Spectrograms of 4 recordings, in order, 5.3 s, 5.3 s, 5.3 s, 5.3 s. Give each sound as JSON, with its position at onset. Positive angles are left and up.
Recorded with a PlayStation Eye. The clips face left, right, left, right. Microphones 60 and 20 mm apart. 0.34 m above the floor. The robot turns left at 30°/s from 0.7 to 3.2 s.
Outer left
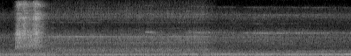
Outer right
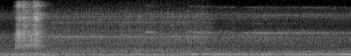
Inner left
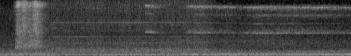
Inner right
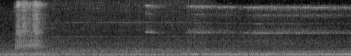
{"t": 0.2, "sound": "writing", "side_deg": -5, "distance_m": 1.3}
